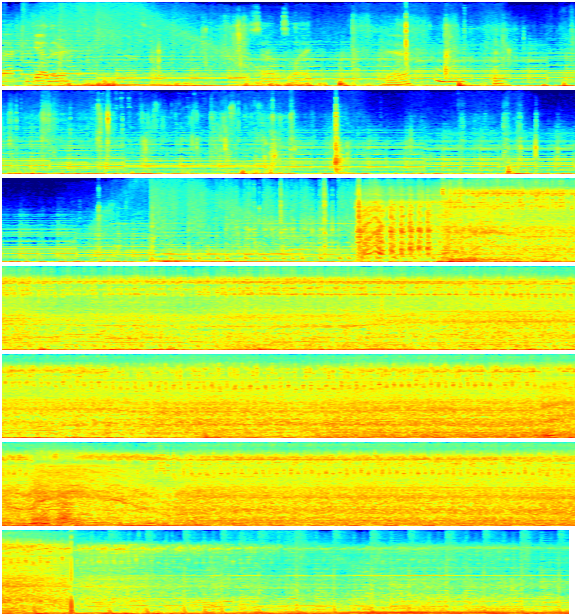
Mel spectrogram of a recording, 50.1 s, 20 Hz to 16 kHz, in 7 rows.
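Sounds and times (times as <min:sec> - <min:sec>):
car engine idling: 0:18.6 - 0:50.0
high-pitched belt squeak: 0:18.8 - 0:50.0.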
